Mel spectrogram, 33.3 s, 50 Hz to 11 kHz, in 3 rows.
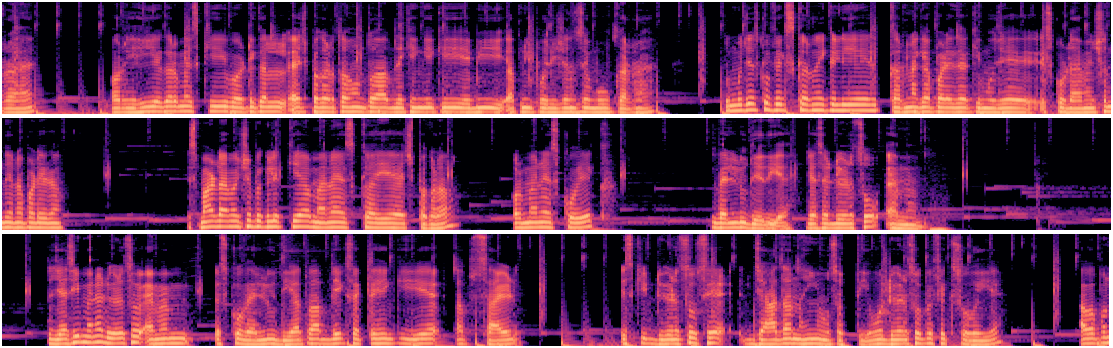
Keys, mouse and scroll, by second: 11.8 click, 14.8 click, 15.8 click, 26.2-29.9 drag, 29.9-33.2 drag.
